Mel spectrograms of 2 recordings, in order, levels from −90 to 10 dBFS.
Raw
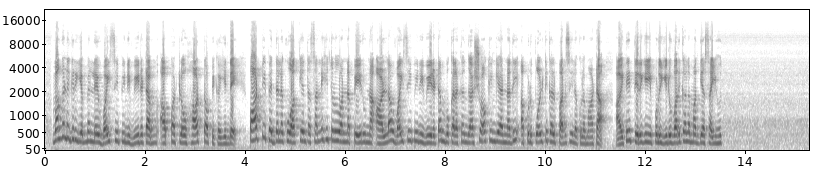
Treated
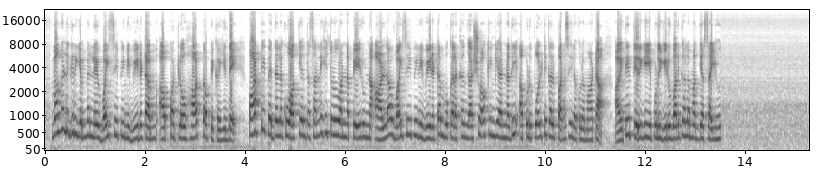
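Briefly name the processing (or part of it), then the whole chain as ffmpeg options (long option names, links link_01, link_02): chipmunk voice: -af "asetrate=70004,aresample=44100,atempo=0.629961,volume=8dB"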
